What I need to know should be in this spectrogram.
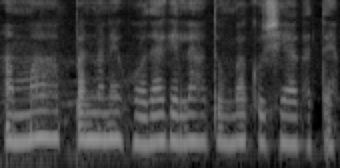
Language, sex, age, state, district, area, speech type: Kannada, female, 18-30, Karnataka, Shimoga, urban, spontaneous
